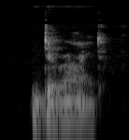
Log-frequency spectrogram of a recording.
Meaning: 1. To laugh at or mock (someone or something) harshly; to ridicule, to scorn 2. To laugh in a harshly mocking manner
- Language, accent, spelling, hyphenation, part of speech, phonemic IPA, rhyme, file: English, Southern England, deride, de‧ride, verb, /dɪˈɹaɪd/, -aɪd, LL-Q1860 (eng)-deride.wav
